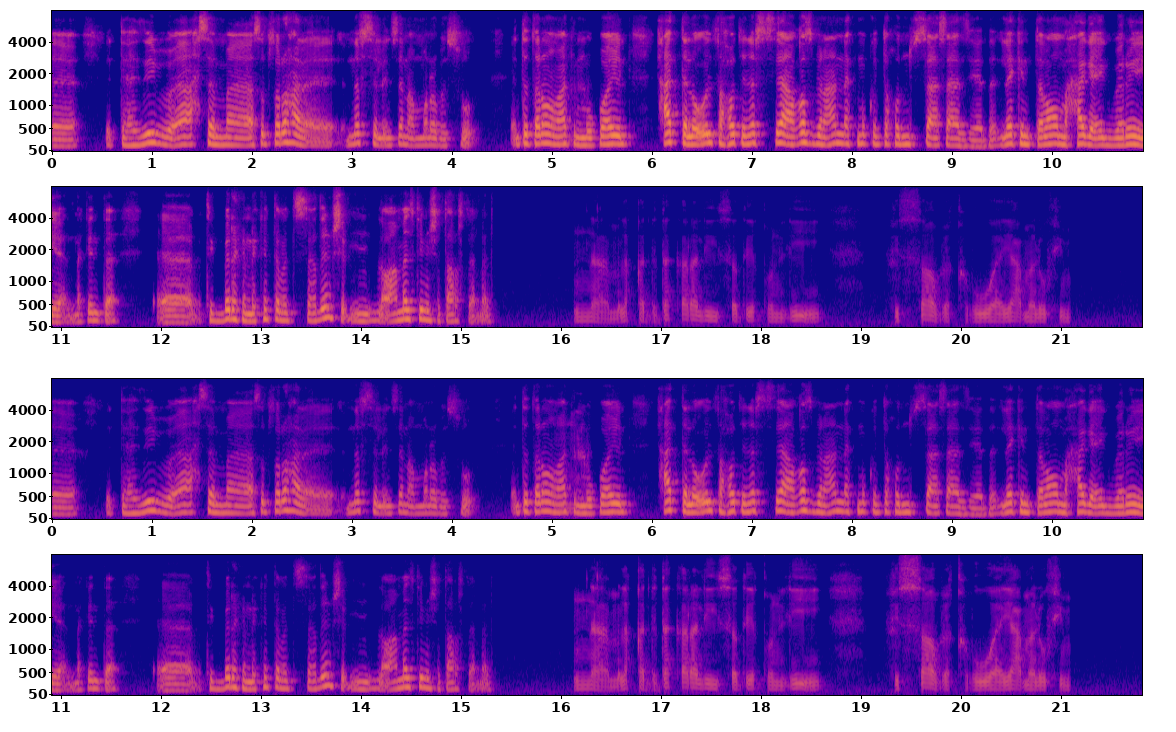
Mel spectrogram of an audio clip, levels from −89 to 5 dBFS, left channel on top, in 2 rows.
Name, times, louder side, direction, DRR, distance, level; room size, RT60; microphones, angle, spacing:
voice 1, 0.0-4.2 4.6-15.3, left 4 dB, 50° left, 0.6 m, -31 dB
voice 2, 5.0-5.4 16.1-21.1, right 3 dB, 70° right, 3.5 m, -47 dB
head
